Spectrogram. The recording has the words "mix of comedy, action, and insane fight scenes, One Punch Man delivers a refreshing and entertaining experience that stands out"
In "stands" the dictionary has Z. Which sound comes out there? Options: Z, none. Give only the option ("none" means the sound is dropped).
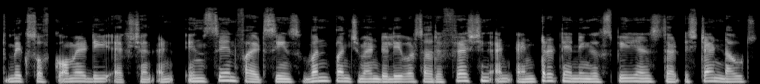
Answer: none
